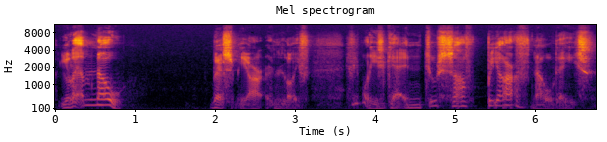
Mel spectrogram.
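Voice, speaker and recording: A crusty old country rogue, as a storyteller puts him on, grumbling in broad rustic speech with a gravelly edge. His pitch swings up and down as he defends his mischief, roguish and unrepentant, straight out of a storybook. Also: huge pitch swings, unhurried, sharp tone, exaggerated voice. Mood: gruff defiant. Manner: dialect-heavy, crusty, grumbling. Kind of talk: storybook reading.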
